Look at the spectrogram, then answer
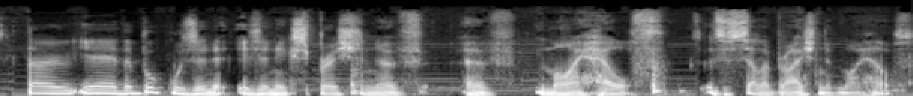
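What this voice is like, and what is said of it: Emotional, wavering voice. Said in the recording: “There's still a lot of emotion around the whole thing, as you can hear in my voice.”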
